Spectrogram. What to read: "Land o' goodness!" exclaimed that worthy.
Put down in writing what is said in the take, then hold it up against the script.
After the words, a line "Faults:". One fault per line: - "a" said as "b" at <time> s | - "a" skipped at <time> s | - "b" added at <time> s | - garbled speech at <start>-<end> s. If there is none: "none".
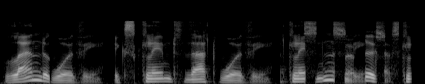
"Land o' worthy!" exclaimed that worthy. [garbled]
Faults:
- "goodness" said as "worthy" at 0.5 s
- garbled speech at 2.8-4.1 s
